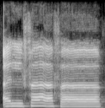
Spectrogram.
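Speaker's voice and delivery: slow الفافا with both long فا; pausing form. Shown as a demonstration. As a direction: hold the final "faa" of الفافا, no n. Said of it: "یہ ایک الف بن جائے گا". (الفافا، آخر میں الف کی آواز)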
